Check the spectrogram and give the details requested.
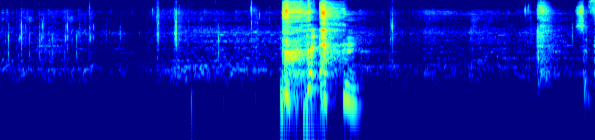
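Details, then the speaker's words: Adult man, whose voice is hoarse, gives a short, forceful burst of throat clearing over quiet background game music while playing Mario Kart. "Attends, mais j'ai la voix cassée."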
